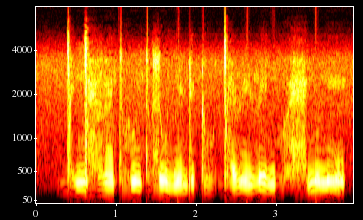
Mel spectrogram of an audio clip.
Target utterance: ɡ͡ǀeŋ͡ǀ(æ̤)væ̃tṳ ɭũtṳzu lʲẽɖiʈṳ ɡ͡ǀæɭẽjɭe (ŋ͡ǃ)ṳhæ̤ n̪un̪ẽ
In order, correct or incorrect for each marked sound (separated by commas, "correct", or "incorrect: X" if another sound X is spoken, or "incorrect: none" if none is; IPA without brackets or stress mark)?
correct, incorrect: ŋ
